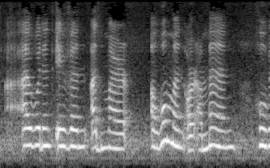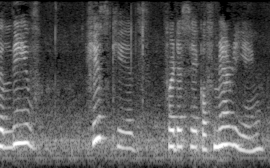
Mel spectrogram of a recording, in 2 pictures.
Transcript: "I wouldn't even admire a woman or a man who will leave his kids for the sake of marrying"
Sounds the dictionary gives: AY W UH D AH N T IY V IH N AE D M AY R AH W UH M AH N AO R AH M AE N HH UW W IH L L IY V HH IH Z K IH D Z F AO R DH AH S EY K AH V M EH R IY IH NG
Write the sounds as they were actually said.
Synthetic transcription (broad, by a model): AY W UH D AH N T IY V IH N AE D M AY R AH W UH M AH N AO R AH M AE N HH UW W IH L L IY V HH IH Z K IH D S F AO R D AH S EY K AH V M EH R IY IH NG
